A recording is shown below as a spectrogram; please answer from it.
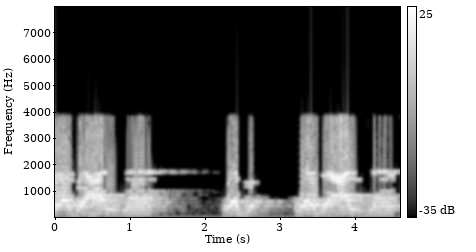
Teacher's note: حرف الجيم هنا يقلقل زي حرف الباء في كلمة إبراهيم قبل لأنه ساكن، حرف الجيم ما دام ساكن لابد من قلقلته كما حرف الطاء كما حرف الباء كما حرف الجيم كما حرف القاء.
